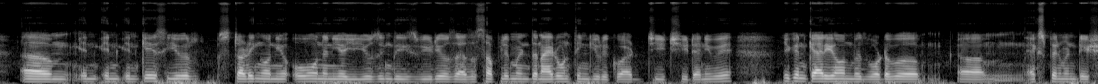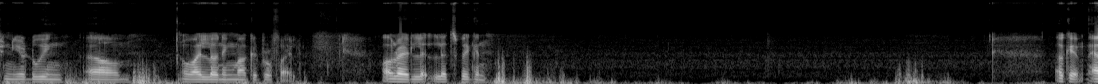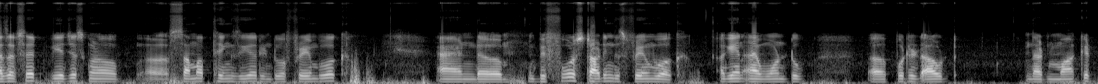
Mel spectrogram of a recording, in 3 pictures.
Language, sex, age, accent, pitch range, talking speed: Tamil, male, 10-29, native, 115-130 Hz, 145 wpm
